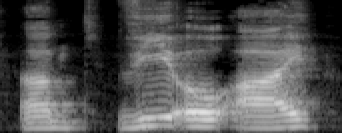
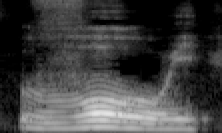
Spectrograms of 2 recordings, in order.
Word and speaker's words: voi: VOI, vvoi. It doesn't rhyme with boy or toy or joy. I hear voi all the time. It's vvoi.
